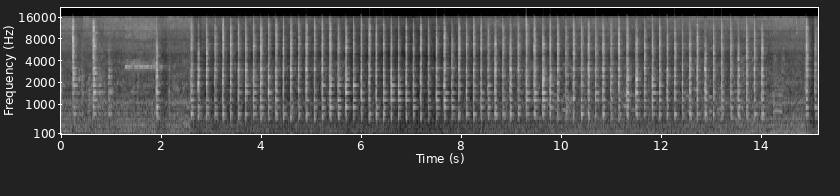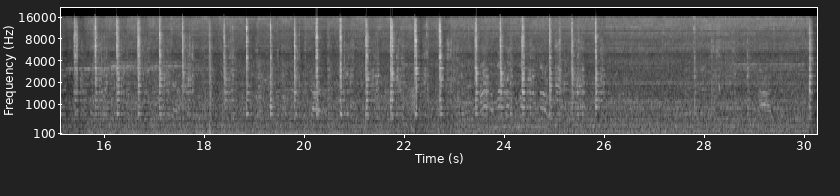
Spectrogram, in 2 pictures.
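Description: Metal spatula and masher clattering against a large flat iron griddle (tawa) as pav bhaji is mashed and stirred: a fast, even tapping about four times a second with a ringing metallic note, then slower strikes about once a second.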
